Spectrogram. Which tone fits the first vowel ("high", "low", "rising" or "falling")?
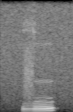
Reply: rising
